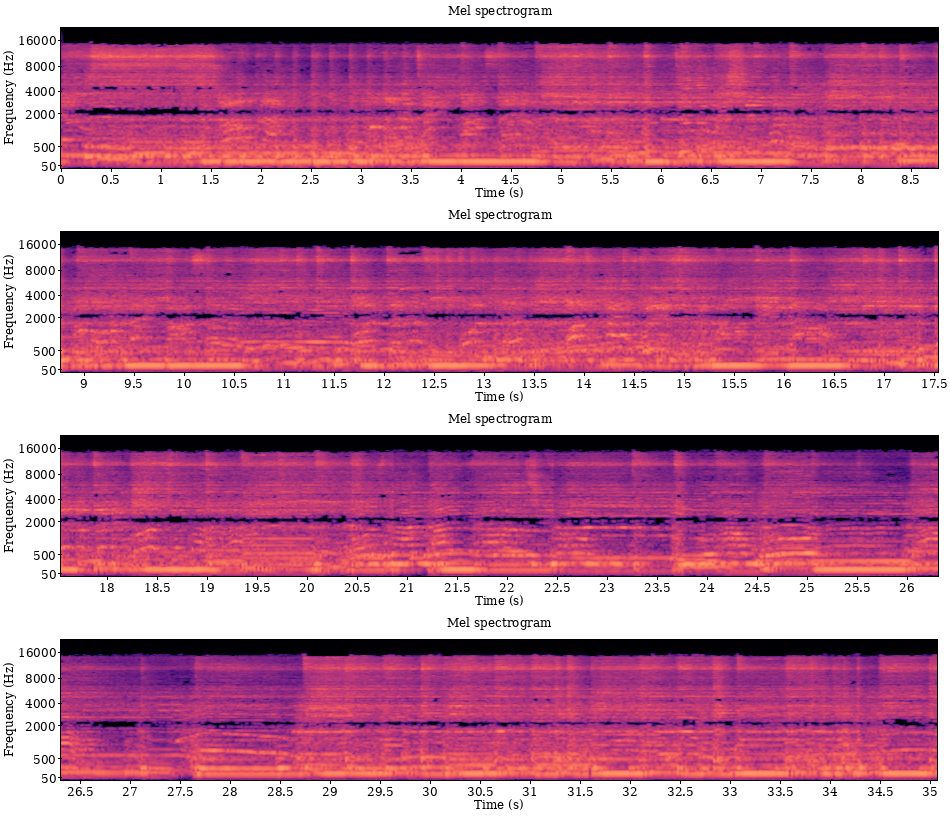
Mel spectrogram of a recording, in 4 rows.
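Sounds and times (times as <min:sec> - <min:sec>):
person singing: 0:00.0 - 0:07.8, 0:08.8 - 0:26.8
live blues-rock band playing: 0:00.0 - 0:35.0.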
